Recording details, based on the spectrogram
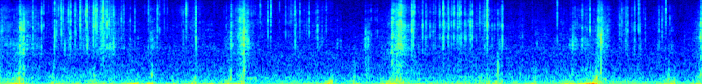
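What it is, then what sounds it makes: Foam bead clay (floam). Fingers squeeze and fold a lump of blue foam bead clay (floam) made of polystyrene beads. The result is a steady run of dense, crinkly crunching and crackling, with bright bursts of crackle over a low, muffled thump from the handling.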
